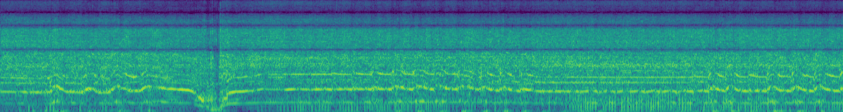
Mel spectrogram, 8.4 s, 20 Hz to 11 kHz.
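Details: Electric motor on a NQD November RC jet boat running on 3S: wavering whine over a harsh gritty hiss, slower than before, from rusty motor bearings, since oiled.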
